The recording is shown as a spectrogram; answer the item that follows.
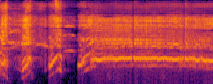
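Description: A woman laughing: a few quick high laughs, then one long high-pitched note held for about a second and a half.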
